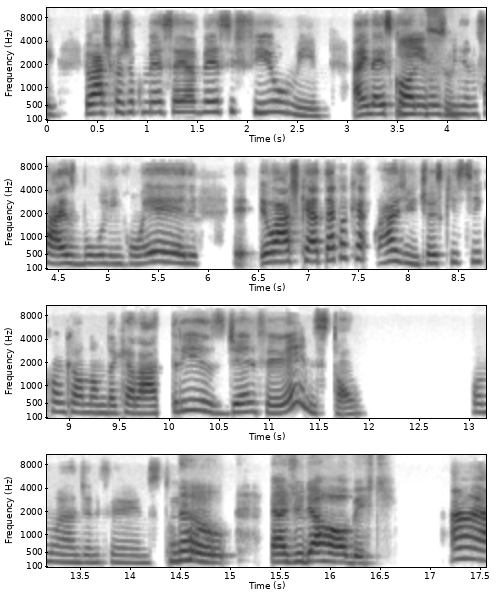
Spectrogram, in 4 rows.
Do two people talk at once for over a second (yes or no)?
no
